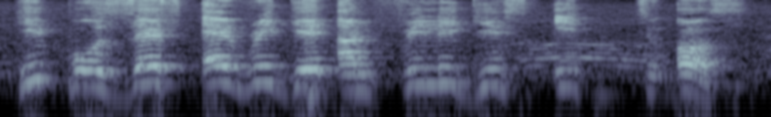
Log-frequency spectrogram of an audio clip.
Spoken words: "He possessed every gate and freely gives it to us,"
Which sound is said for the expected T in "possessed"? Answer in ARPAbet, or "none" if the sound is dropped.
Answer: none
